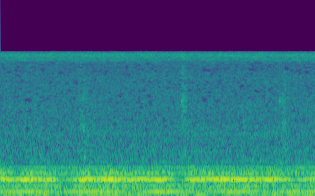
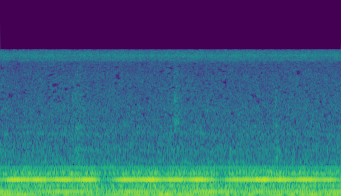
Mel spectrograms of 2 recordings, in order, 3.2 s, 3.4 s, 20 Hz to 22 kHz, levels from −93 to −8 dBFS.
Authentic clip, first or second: second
